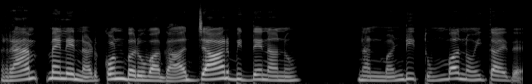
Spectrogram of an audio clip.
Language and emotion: Kannada, sad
